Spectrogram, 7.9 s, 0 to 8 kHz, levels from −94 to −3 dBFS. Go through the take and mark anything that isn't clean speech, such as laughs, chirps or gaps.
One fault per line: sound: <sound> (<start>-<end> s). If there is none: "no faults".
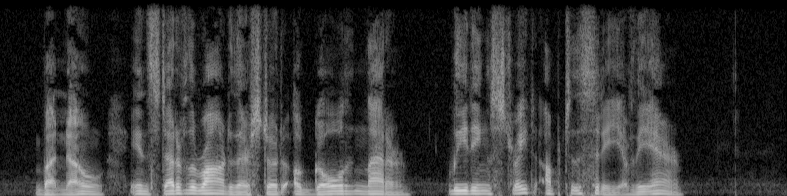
no faults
